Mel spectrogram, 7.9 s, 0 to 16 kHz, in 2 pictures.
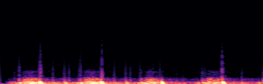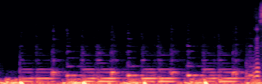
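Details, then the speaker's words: Recorded heartbeat of a young girl born with a serious heart defect who had six surgeries before age three, used in a song: regular low thumping at about 65 beats a minute, with music joining partway through. "Aaron Bodie often sings songs of the heart, but what you are about to hear is the actual sound of a heartbeat in her newest song."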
